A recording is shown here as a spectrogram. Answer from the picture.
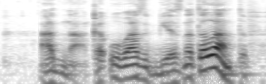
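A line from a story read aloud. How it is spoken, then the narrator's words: Laughing. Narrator (Russian): засмеялся сыщик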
